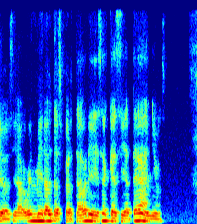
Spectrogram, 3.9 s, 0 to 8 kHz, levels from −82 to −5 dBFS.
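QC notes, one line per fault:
No faults are heard in this speech clip. The call microphone processing can be heard as a top end that stops at 8 kHz, with the lowest bass trimmed as such processing normally does.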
